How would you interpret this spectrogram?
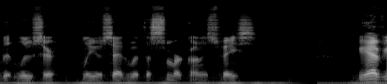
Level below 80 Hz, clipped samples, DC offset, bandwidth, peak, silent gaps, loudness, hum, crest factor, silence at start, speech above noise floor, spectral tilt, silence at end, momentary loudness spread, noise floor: -50 dBFS; under 0.1%; under 0.1%; 16.5 kHz; -4 dBFS; none; -32 LUFS; none; 30 dB; 0 s; 31 dB; -0.5 dB/octave; 0 s; 11 LU; -63 dBFS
